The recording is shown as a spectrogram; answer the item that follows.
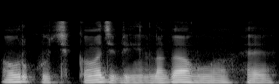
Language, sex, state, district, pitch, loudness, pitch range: Hindi, male, Uttar Pradesh, Saharanpur, 95 Hz, -20 LUFS, 90-105 Hz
